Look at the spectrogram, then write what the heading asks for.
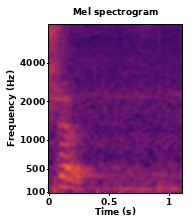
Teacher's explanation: ये जो श है ये तालव्य सा है, इसे तालव्य कहेंगे या तालु कह सकते हैं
